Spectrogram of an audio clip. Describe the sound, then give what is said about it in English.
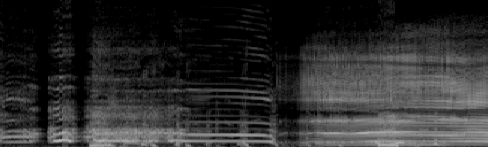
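A voice imitates a rooster's cock-a-doodle-doo, one loud, drawn-out crow with a wavering pitch lasting about three seconds, rising into a strained, nasal final note. “Give me a rooster.”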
